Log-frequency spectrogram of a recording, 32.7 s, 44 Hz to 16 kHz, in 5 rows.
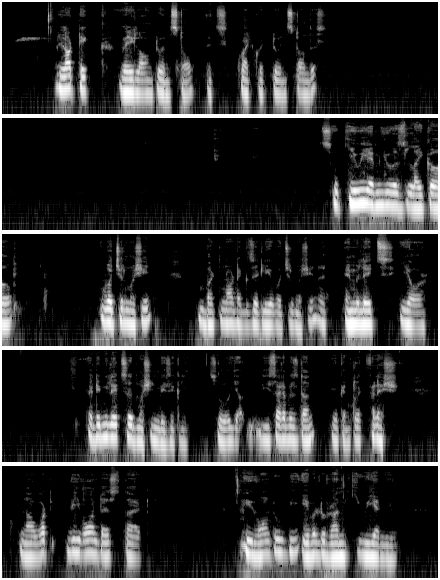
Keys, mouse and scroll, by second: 3.0 click, 25.5 click, 29.5 super+e, 31.0 click, 31.2 click, 32.5-32.7 typing.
